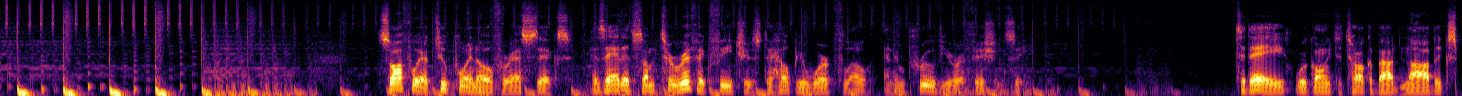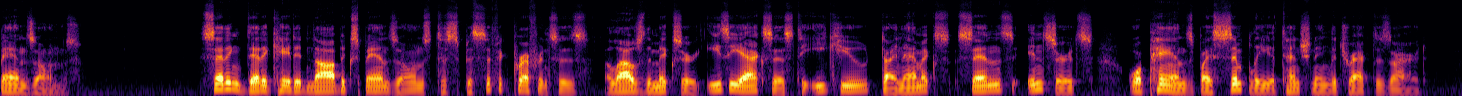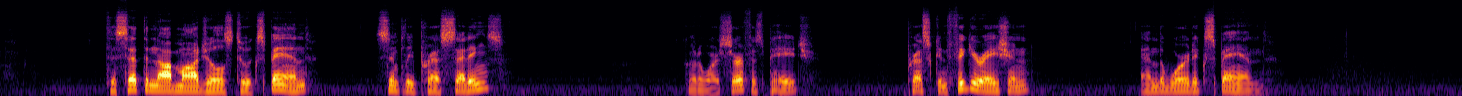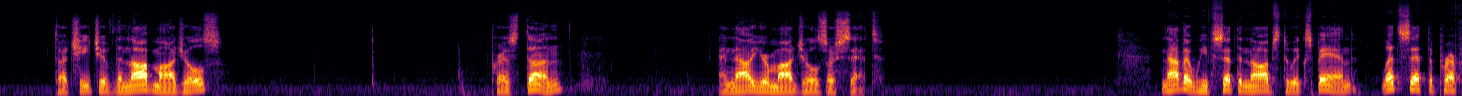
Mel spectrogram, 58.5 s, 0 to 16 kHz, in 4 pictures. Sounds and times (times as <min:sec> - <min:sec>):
Speech: 0:03.8 - 0:10.3, 0:12.4 - 0:15.5, 0:16.6 - 0:28.9, 0:30.3 - 0:32.4, 0:33.0 - 0:34.4, 0:36.1 - 0:37.4, 0:38.3 - 0:39.6, 0:40.6 - 0:42.0, 0:44.4 - 0:46.2, 0:48.8 - 0:49.6, 0:51.0 - 0:52.8, 0:55.4 - 0:58.4.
